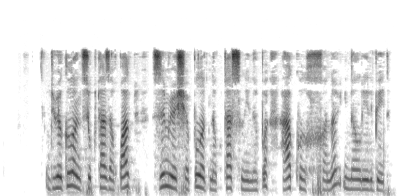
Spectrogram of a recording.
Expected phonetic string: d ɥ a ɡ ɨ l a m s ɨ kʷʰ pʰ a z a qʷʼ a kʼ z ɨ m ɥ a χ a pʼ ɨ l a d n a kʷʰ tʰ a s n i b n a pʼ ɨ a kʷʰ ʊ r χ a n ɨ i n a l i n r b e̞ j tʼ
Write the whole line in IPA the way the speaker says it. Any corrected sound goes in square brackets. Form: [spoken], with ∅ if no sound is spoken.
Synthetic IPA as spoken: d ɥ a ɡ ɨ l a [n] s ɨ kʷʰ [tʰ] a z a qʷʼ a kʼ z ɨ m ɥ a [ʃ] a pʼ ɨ l a d n a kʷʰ tʰ a s n i [∅] n a pʼ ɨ a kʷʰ ʊ r χ a n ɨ i n a l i [∅] r b e̞ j tʼ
